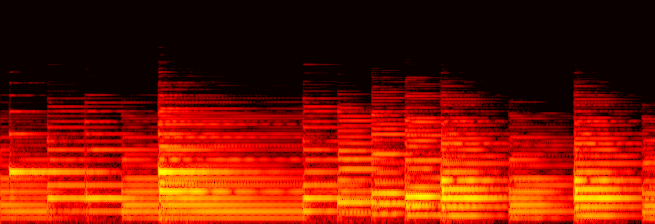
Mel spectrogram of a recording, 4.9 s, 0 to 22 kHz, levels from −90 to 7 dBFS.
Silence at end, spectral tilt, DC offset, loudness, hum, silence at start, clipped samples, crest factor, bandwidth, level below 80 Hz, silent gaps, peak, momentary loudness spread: 0 s; -9 dB/octave; under 0.1%; -26 LUFS; none; 0 s; under 0.1%; 18 dB; 5.6 kHz; -60 dBFS; none; -8 dBFS; 9 LU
